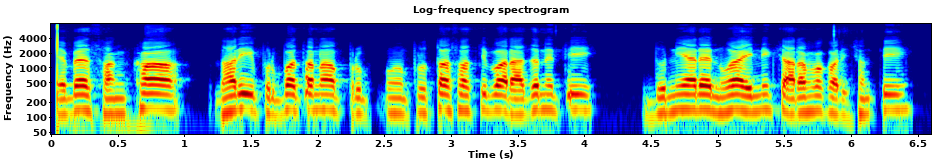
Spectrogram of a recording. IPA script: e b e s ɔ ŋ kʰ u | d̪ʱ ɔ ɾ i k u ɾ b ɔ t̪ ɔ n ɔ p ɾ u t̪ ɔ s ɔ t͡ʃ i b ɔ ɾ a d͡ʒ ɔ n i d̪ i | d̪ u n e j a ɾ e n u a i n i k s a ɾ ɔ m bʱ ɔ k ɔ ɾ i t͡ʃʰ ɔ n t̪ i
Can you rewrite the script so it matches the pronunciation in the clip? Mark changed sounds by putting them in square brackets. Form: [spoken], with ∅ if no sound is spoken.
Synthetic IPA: e b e s ɔ ŋ kʰ [ɔ] | d̪ʱ ɔ ɾ i [p] u ɾ b ɔ t̪ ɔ n ɔ p ɾ u t̪ ɔ s ɔ t͡ʃ i b ɔ ɾ a d͡ʒ ɔ n i [t̪] i | d̪ u n [i] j a ɾ e n u a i n i k s a ɾ ɔ m bʱ ɔ k ɔ ɾ i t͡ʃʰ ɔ n t̪ i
